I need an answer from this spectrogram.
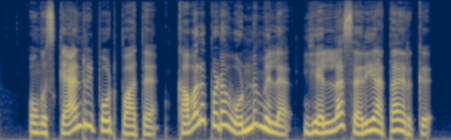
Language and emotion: Tamil, happy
